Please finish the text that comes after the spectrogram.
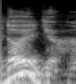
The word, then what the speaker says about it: Nagy: Alors je dis Nagy parce que je le prononce à l'hongroise, sachez qu'en hongrois, Nagy, Nagy, ça veut dire grand.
